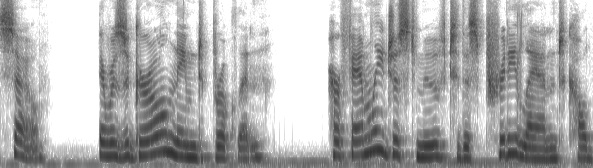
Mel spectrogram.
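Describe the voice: The pitch rises and falls in an ordinary way. Someone is doing plain reading aloud.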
